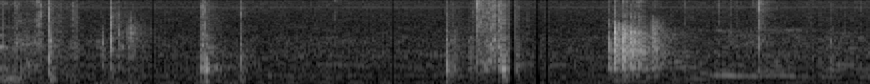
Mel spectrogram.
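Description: Shrink-wrapped trading-card boxes being handled: a run of sharp clicks and taps, the loudest about a second in, then a short crinkly rustle of plastic and cardboard about three seconds in.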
